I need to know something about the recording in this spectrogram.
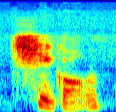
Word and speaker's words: qigong: uh that the and in actuality um it's pronounced tai chi in in chinese it's i g um so it's taiji and qigong so two different words taiji is a philosophy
